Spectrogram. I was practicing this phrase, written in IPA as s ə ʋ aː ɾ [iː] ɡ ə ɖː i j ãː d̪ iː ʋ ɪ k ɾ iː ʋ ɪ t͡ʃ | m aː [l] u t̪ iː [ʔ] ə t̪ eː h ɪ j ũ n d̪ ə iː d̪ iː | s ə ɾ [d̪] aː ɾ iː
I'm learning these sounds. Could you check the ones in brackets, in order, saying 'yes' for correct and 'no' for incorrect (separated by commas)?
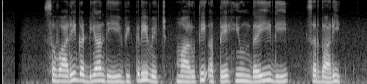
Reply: yes, no, yes, yes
